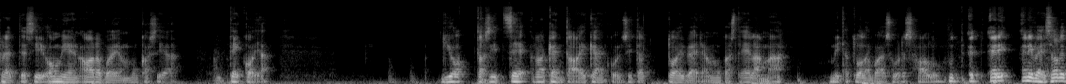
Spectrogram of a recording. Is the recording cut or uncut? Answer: cut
